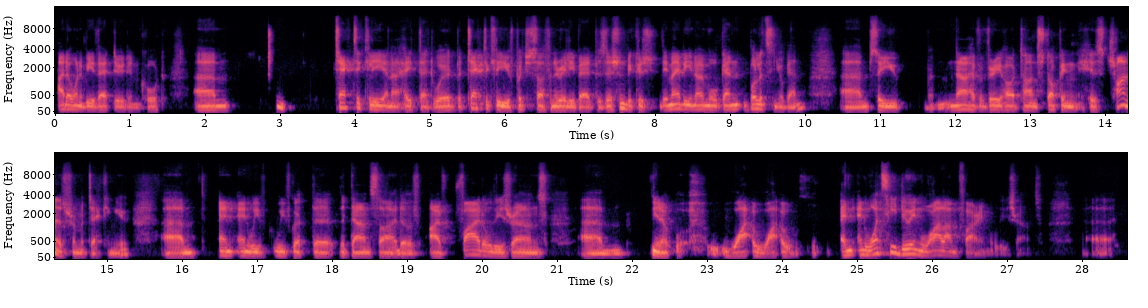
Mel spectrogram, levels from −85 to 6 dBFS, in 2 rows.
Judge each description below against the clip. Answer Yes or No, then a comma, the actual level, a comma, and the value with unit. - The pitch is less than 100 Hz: Yes, very low, 85 Hz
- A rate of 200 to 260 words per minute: No, average, 175 wpm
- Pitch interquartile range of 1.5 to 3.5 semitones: No, average, 4.4 semitones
